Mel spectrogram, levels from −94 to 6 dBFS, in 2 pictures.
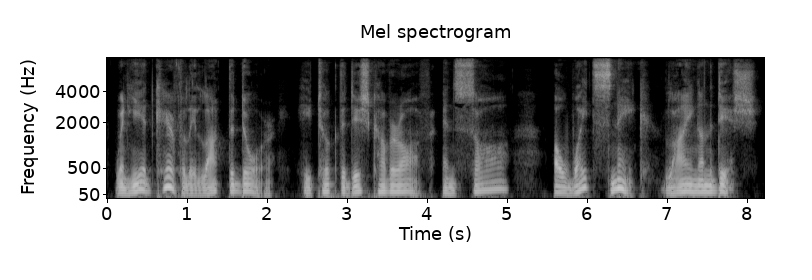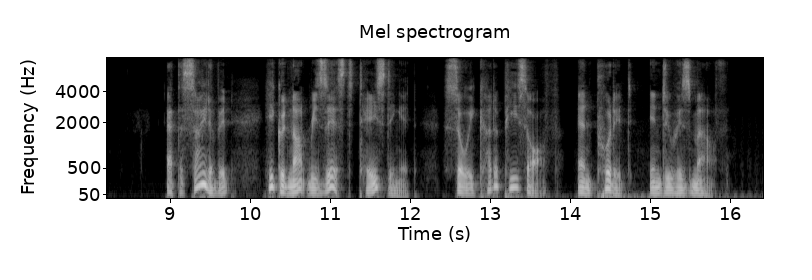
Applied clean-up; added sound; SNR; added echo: none; none; none; none.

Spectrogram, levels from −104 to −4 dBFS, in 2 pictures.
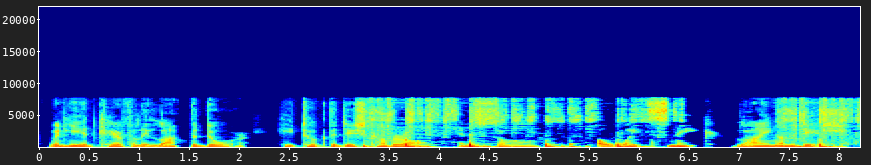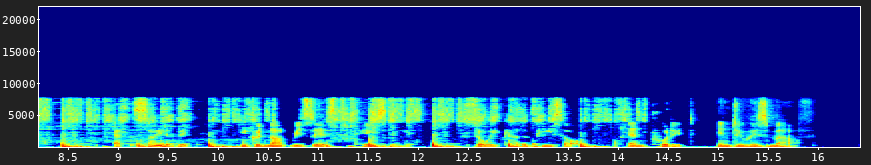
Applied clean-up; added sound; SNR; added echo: classical method Wiener filter.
